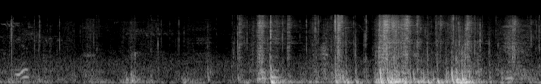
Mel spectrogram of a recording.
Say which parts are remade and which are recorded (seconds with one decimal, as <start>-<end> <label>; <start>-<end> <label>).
0.0-5.4 recorded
